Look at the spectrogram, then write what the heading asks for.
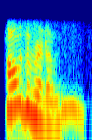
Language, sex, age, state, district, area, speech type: Kannada, female, 30-45, Karnataka, Bellary, rural, conversation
